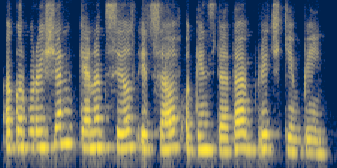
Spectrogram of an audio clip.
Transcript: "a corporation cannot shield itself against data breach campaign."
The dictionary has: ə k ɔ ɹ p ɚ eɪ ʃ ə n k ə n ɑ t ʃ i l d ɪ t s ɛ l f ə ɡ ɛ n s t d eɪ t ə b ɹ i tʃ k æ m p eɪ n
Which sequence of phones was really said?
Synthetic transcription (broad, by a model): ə k ɔ ɹ p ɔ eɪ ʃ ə n k ə n ɑ t s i l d ɪ t s ɛ l f ə ɡ ɛ n s t d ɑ t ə b ɹ i tʃ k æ m p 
